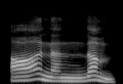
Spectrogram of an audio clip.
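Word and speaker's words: आनन्दं: होता है याद रखिएगा हिंदी में न और संस्कृत में म ठीक है तो आनंदम फिर से यतो वाचो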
